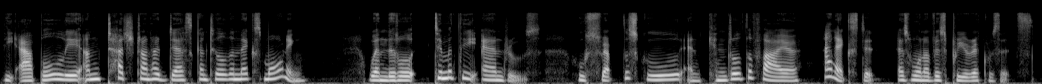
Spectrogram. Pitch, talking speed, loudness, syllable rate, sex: 215 Hz, 175 wpm, -17 LUFS, 5.3 syllables/s, female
